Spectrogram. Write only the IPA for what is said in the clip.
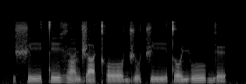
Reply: ʃ iː˨ t i˦ ɣ ã˨ d͡ʒ a˨ kʰ oː˨ d͡ʒ u˨ t͡ʃ iː˨ t o˨ j uː˦ ɡ ɪ˨

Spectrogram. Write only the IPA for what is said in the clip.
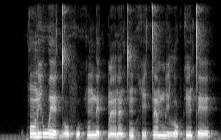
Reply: k ɔ̃˦ ɾ i˦ w e˦˨ d o˨ f u˨ h ũ˨˦ n e˧ k͡p ɛ̃˨ ɾ ɛ̃˧ t ũ˧ h i˧ t ɛ̃˦ m i˦˨ l o˧ k ĩ˦ t e˦˨

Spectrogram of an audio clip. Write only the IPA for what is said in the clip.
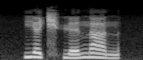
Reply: j ɛ˦ t͡ɕʰ ɥ ɛ˨˦ n̪ a˥˨ n

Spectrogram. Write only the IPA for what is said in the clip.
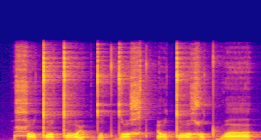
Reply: ħ i tˤ u tˤ ʉ | dˤ ɨ tˤ dˤ a χ t͡sʼ e tˤ ʉ ʁ ɨ tˤ b a

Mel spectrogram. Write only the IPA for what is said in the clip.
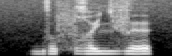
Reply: ɡ o f ʁ ʉ lʲ v ə

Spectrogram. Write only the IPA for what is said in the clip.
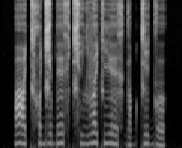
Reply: ɑː c x ɔ d͡ʑ ɪ b ɾ ɪː x t͡ɕʰ i̤ ʎ v ɜ c j ɪː x ɡ ɑ b c i ɡ ʊ

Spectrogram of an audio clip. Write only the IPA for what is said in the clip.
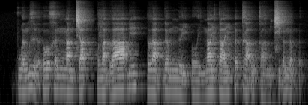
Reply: k w ə˨˦ m ɣ ɨ̰˧˨ ə̯ ʔ o˧ x ə˧ n ŋ a˧ n t͡ɕ a˦˥ t̚ | v a̰˧˨ n l aː˧ ɓ i˦˥ k̚ | l a̰˧˨ n ɗ ə˧ m ŋ ɨ˧˩ j ʔ o̤˨˩ j ŋ a˧ j ɗ a˨˦ j ʔ ə˦˥ t̚ ɣ a̰˧˥ w k a̤˨˩ ŋ t͡ɕ ɨ̰˧˥ ə̯ ŋ ə̰˧˨ m ʔ

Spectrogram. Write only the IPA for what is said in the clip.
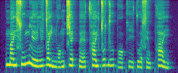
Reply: m a˧ j s uː˧˥ m l eː˧ l i˧˥ d a˥˨ j ɲ ɔː˩˧ ŋ t͡ɕ ɛː˧˥ t̚ p ɛː˩˧ t̪ʰ a˧ j d o˧˥ d ɯː˧˥ b ɔː˩ kʰ iː˧˩ t̪ u˧˩ ə̯ s e˩ w pʰ a˥˨ j

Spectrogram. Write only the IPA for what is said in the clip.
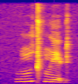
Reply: β ũ ǁʰ ũ ɾ e ɖ

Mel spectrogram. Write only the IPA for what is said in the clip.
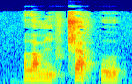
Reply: ðˤ ɪ m ĩ f ʈ͡ʂ a f p ʊ

